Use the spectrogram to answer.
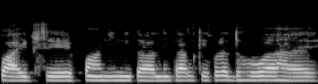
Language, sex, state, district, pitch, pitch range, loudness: Hindi, female, Jharkhand, Sahebganj, 185 Hz, 185-190 Hz, -16 LUFS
